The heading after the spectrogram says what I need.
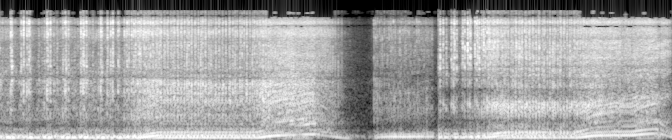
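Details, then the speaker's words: Drag car on a shakedown pass: the engine revs hard in steps, then drops off abruptly with a rough clatter. The torque converter or transmission is suspected to have failed, not confirmed; drivetrain noise under load. "I don't know if y'all can hear that but I think you can converter in this dude just took a [ __ ] the better the transmission damn well that was a short trip"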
